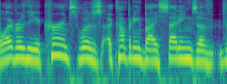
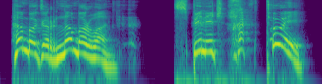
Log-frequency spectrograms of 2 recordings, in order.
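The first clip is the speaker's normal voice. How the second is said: put-on bruiser voice, high and swooping; 7 semitones higher than usual. Showing the voice he likes to use when ordering at a restaurant: put-on ordering voice. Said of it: "when I'm ordering at a restaurant, I like to do that".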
